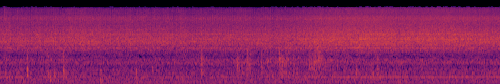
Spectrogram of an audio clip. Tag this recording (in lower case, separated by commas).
snake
